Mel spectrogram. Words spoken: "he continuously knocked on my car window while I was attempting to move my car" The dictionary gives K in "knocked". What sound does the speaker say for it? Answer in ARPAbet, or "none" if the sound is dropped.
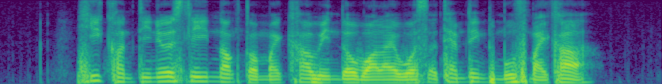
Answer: K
